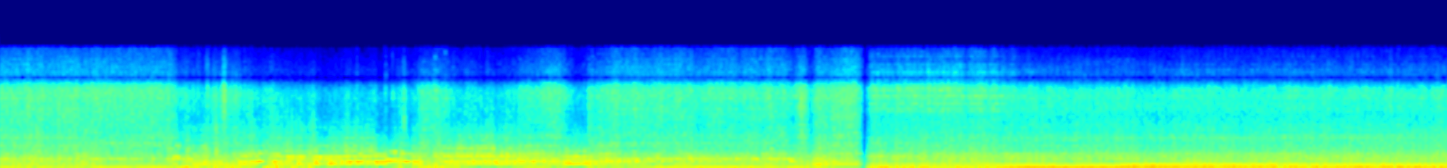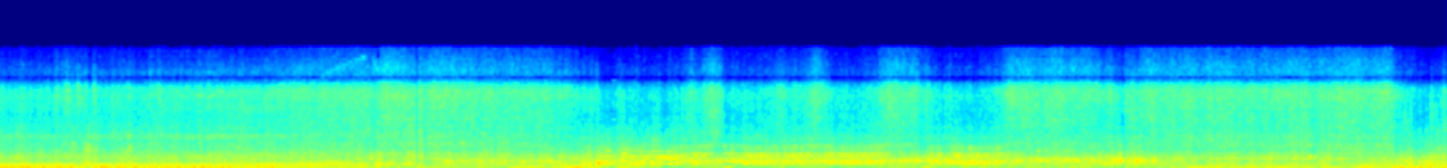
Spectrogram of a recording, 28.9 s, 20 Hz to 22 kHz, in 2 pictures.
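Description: Nissan SR20DET turbocharged four-cylinder in a Toyota AE86 Trueno, heard from inside the cabin, revving up and down over and over through drifts, with tyres skidding. A brief dropout about a third of the way in is followed by a longer stretch where the engine pitch climbs slowly before the quick rise-and-fall revving resumes.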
